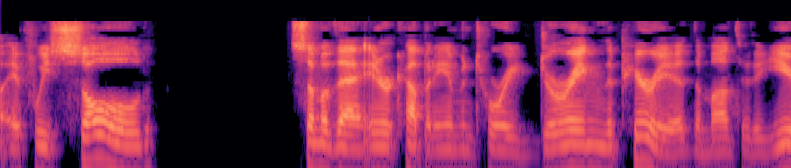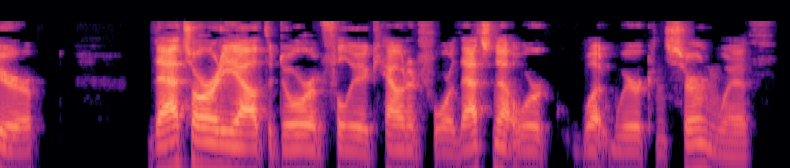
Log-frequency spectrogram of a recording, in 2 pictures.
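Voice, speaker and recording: Over a screen recording, a man teaching accounting walks through a tutorial in a methodical, step-by-step manner. He speaks in a steady, fairly bright, low-leaning voice at a moderate pace.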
